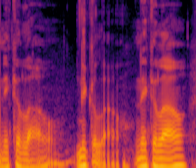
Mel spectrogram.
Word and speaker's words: Nicolau: I've also seen that he how do you pronounce his last name? Nicolau.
